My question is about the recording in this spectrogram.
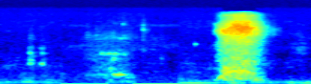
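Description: A person's single short, sharp burst of breath, picked up by a video-call microphone, about one and a half seconds in.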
